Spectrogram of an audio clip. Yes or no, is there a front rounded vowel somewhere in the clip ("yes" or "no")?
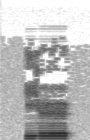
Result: yes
